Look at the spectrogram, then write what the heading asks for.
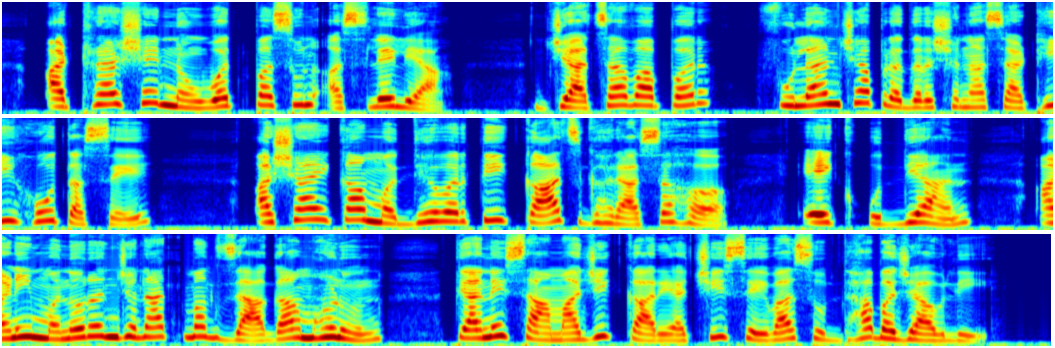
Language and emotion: Marathi, neutral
